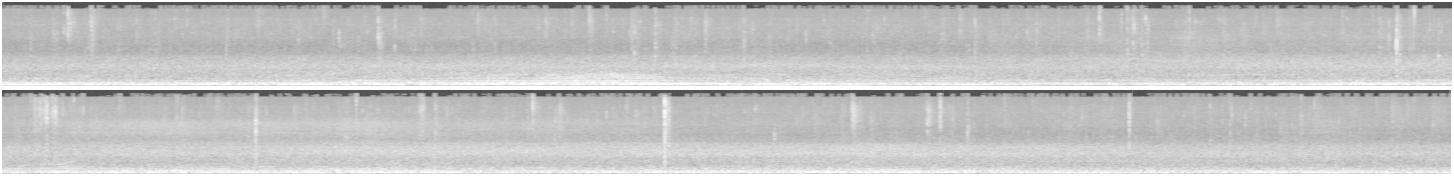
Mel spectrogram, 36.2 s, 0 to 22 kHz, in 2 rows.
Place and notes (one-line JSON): {"title": "medvedova ulica, maribor, slovenia - distant music and the remains of rain", "date": "2012-06-13 23:13:00", "description": "walking home along medvedova, music from a distant concert wafting through the air. recorded from the park at the end of the road, with water dripping from the trees from the day's rain.", "latitude": "46.57", "longitude": "15.63", "altitude": "277", "timezone": "Europe/Ljubljana"}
